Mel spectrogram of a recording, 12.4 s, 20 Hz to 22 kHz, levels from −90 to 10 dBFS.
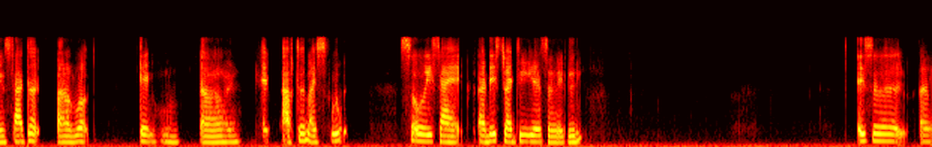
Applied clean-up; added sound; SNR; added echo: neural diffusion model UNIVERSE++.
